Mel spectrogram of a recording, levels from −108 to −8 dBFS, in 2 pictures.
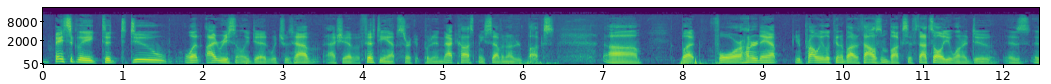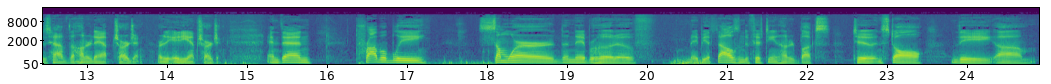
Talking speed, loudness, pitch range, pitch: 180 wpm, -23 LUFS, 100-120 Hz, 110 Hz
